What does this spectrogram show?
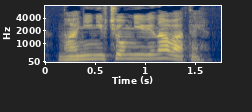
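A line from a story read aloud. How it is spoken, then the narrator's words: Exclaimed. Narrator (Russian): воскликнул Энвер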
